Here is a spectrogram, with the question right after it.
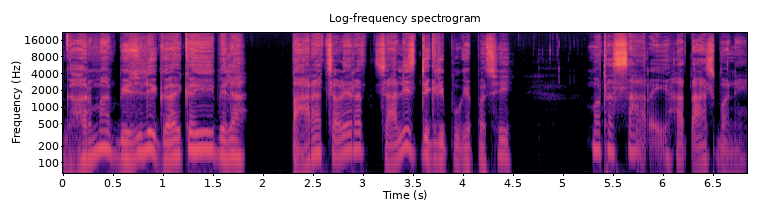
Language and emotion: Nepali, sad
